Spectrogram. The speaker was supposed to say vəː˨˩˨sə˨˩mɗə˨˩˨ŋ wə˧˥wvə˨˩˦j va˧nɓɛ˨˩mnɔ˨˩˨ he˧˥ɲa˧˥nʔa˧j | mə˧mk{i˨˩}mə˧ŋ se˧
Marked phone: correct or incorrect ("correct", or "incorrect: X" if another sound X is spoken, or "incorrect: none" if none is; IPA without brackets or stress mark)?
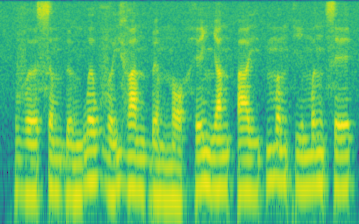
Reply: correct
